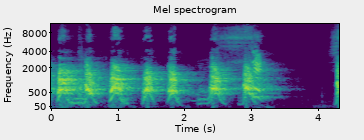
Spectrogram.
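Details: Dog that talks back when told to sit, giving a run of six quick, mid-pitched barks about half a second apart, then a short silence and the start of another bark.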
